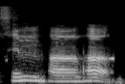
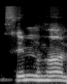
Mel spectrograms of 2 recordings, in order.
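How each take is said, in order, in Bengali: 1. শব্দটির শেষে একটি শ্বাসমিশ্রিত 'ha' প্রতিধ্বনি যোগ হয়। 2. শব্দটি সাধারণভাবে, কোনো অতিরিক্ত ধ্বনি ছাড়াই শেষ হয়। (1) "বিসর্গের উচ্চারণ তো হয় এর মতোই হবে" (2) "সিমহা নয়"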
